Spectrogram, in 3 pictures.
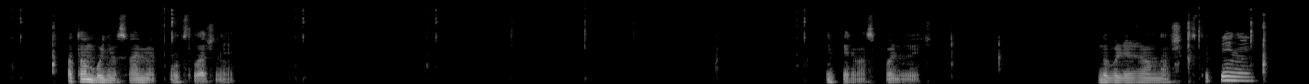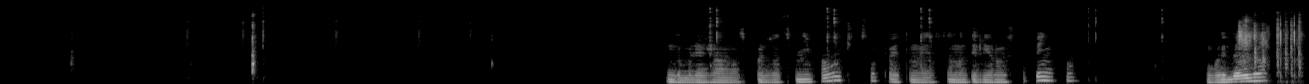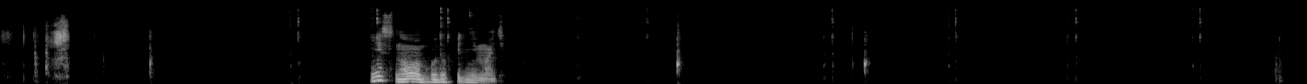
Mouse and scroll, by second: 0.0 click, 1.5 click, 2.8 click, 4.2 click, 5.0 middle click, 5.7 middle click, 7.9 click, 14.8 middle click, 15.6-16.4 middle drag, 16.4-16.7 scroll down 4, 17.2-17.7 middle drag, 17.9-18.2 scroll up 4, 20.1 click, 21.3 click, 22.2 click, 23.9 click, 24.5 click, 29.0 click, 29.8 click, 30.5 click, 31.8-32.6 drag, 34.3 click, 35.6 click, 36.7 click, 38.0 click.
